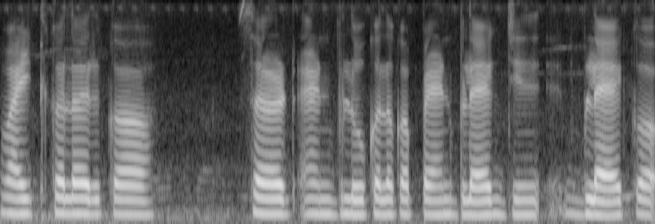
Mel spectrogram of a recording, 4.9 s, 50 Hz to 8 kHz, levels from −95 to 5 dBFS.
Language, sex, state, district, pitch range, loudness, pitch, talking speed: Hindi, female, Jharkhand, Jamtara, 185-195 Hz, -15 LUFS, 195 Hz, 170 wpm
